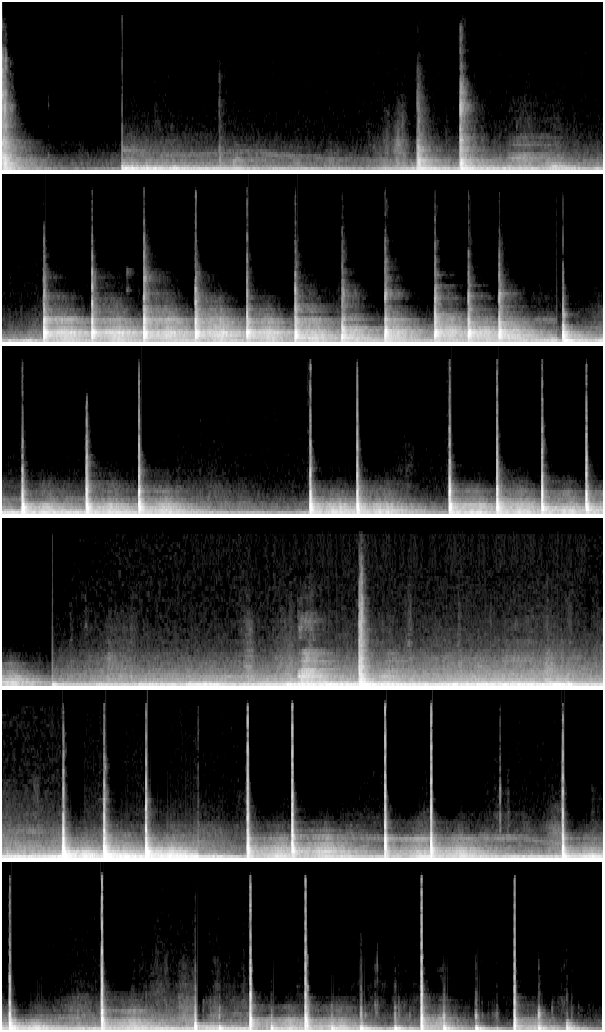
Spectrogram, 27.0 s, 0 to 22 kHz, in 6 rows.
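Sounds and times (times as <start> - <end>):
hammer striking nails into wood: 4.8 - 10.4, 11.3 - 13.8, 19.9 - 21.6, 22.2 - 27.0.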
